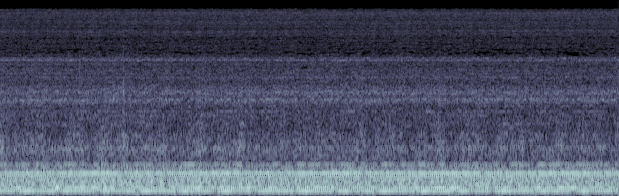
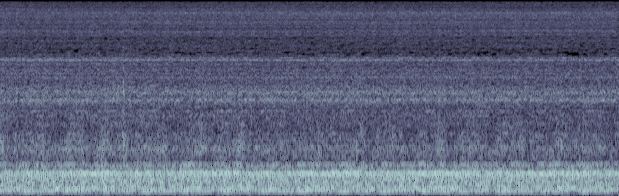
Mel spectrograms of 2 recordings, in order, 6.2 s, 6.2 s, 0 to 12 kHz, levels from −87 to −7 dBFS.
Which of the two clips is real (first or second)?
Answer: first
